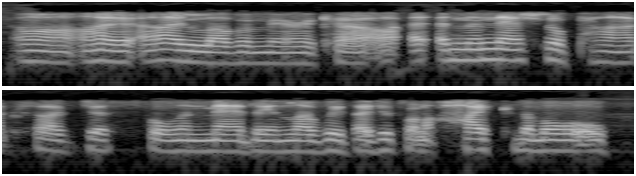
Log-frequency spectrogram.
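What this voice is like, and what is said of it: Australian accent. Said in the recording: “You're from Australia, so all our listeners recognize that accent.”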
